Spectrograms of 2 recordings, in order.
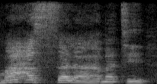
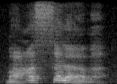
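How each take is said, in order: First: The last word ends with a 'ti' syllable. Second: The last word ends in an open 'ah'.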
